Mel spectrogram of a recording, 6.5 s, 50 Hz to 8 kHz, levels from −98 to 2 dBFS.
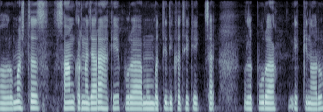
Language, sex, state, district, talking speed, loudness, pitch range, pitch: Sadri, male, Chhattisgarh, Jashpur, 165 wpm, -20 LUFS, 150-155 Hz, 150 Hz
